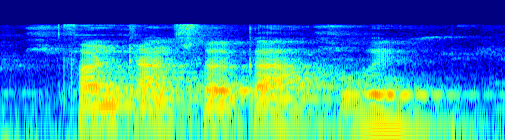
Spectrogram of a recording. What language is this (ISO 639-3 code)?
bho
